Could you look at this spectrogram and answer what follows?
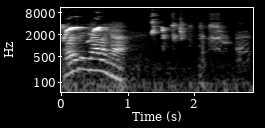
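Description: A distressed pet bird squawks at an indoor wall, one long harsh cry followed by a string of sharp, faster chirps and squawks, close and fairly loud.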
